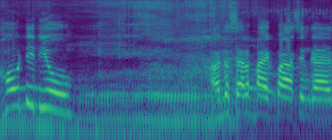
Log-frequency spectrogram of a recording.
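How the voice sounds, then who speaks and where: Noticeable background noise fills the clip. A man talks with very wide swings in pitch. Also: dry, close sound with no echo. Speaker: vlogger. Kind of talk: interview.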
